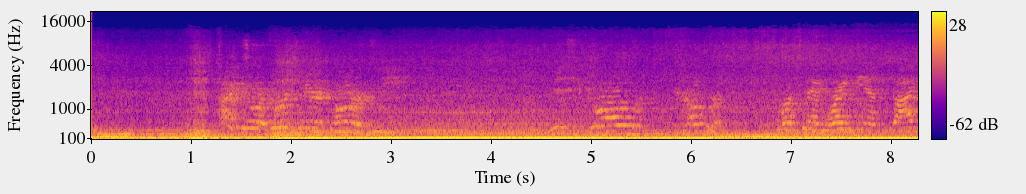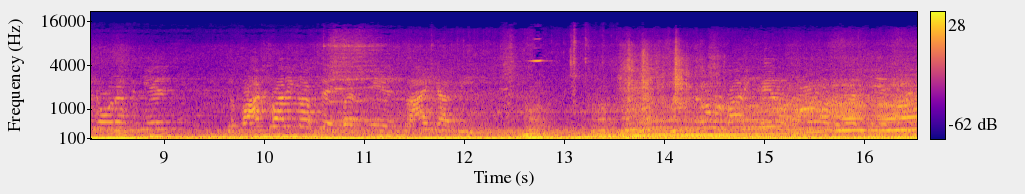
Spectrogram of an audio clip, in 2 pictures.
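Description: A man talks casually close by, outdoors.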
